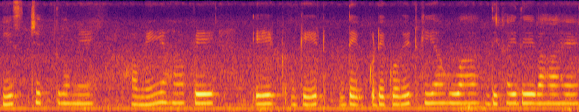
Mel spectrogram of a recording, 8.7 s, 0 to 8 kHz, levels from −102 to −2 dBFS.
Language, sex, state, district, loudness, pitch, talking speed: Hindi, female, Maharashtra, Gondia, -16 LUFS, 215 Hz, 110 wpm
